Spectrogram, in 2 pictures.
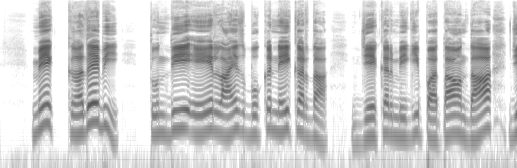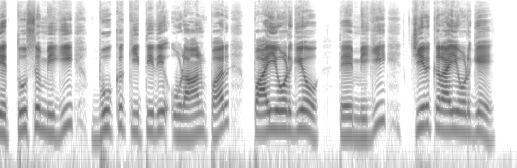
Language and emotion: Dogri, disgusted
